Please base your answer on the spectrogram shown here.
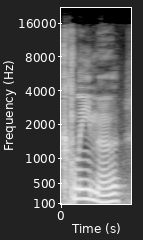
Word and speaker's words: Klima: So, uh you it it's pronounced KLMA.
